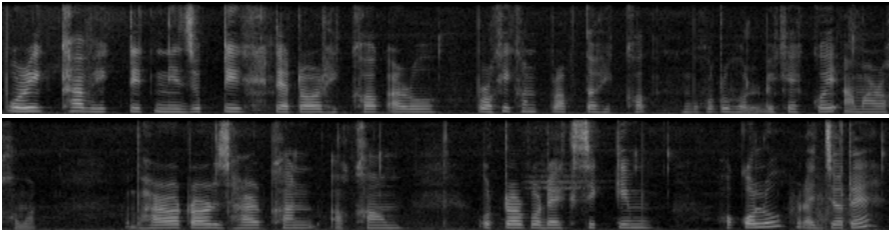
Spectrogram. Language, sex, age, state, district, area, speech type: Assamese, female, 30-45, Assam, Dhemaji, rural, spontaneous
